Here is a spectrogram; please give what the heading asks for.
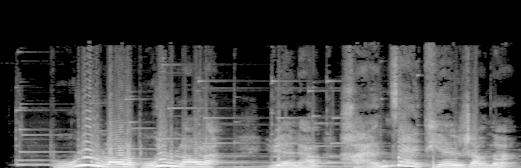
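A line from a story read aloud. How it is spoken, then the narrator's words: Loud. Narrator (Chinese): 他大声说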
